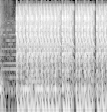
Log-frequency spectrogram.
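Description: Cartoon sound effect of rapid-fire quills being shot, a machine-gun-like rattle starting about a third of a second in, over background music.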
